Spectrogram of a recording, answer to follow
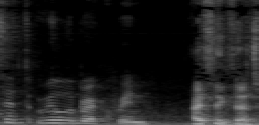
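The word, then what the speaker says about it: Vilebrequin: not so how do you pronounce it i pronounce it willowbrook queen i think that's correct actually i have wondered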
